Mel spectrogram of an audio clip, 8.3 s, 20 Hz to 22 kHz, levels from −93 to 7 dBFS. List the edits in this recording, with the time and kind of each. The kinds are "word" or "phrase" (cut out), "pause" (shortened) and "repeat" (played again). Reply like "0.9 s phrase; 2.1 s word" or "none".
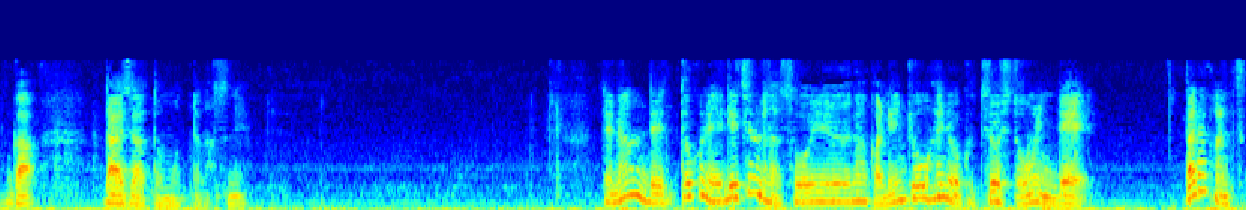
none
